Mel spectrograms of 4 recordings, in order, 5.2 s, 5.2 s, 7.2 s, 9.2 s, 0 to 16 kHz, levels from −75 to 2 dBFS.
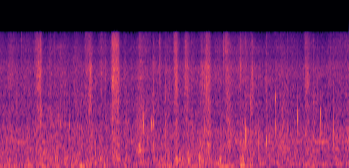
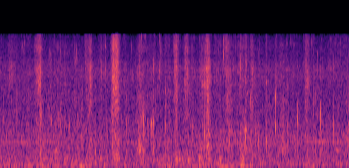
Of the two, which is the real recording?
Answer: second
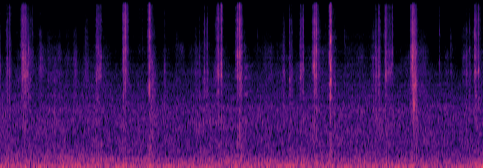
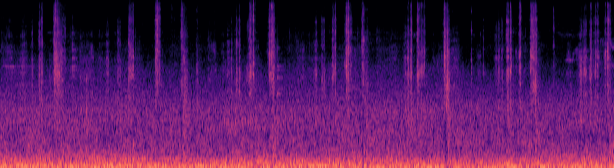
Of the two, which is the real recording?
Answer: second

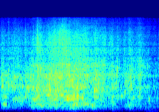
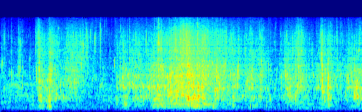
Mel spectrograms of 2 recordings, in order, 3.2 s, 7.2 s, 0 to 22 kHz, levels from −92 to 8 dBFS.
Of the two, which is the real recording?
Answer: second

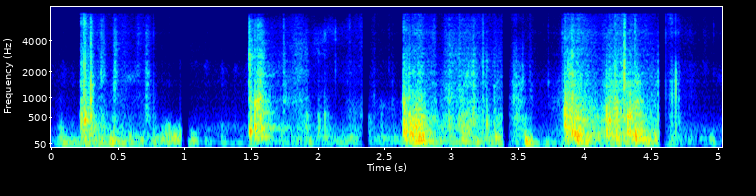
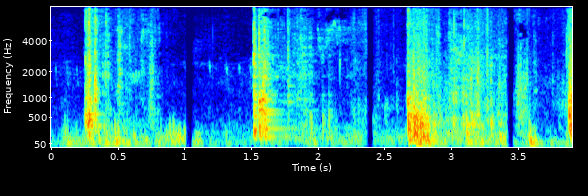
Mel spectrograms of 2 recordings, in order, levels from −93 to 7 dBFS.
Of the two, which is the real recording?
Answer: second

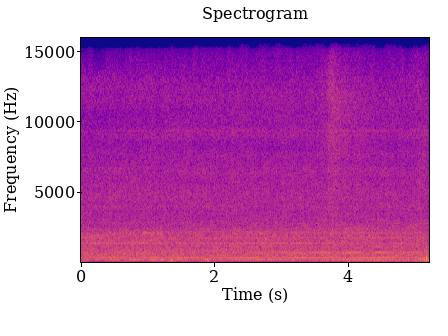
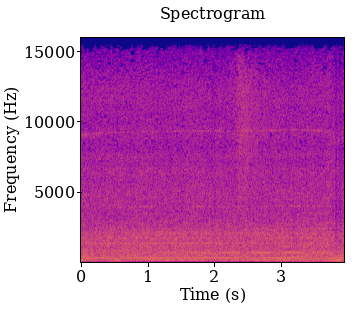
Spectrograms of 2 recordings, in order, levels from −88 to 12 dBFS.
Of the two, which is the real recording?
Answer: second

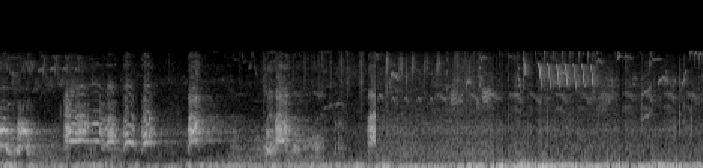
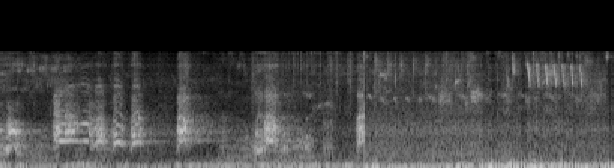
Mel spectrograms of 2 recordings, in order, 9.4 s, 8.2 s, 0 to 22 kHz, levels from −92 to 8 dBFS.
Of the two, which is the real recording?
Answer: first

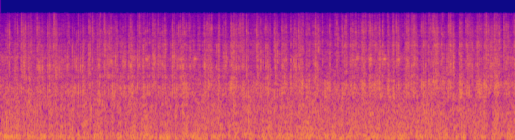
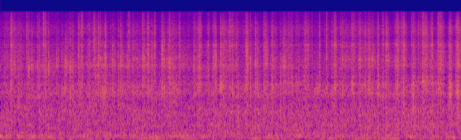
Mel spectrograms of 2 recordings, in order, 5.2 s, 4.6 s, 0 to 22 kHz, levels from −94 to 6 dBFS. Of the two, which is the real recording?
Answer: first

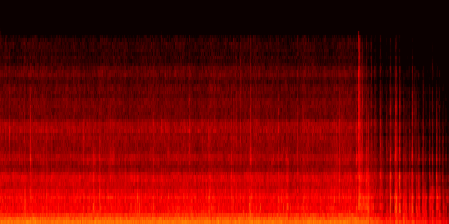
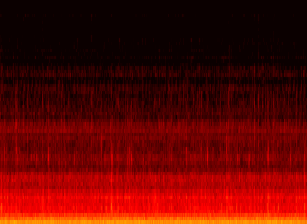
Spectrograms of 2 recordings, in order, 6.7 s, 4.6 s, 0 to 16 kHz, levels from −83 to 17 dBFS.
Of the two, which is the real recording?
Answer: second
